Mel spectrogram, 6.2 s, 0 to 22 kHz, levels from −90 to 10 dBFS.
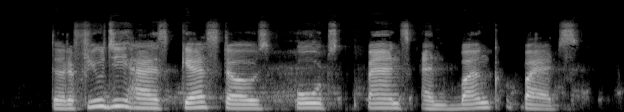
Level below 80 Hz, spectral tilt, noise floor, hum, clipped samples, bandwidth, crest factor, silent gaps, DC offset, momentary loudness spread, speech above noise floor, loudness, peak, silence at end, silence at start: -68 dBFS; -5 dB/octave; -81 dBFS; none; under 0.1%; 10 kHz; 18 dB; none; under 0.1%; 11 LU; 61 dB; -20 LUFS; -2 dBFS; 0.5 s; 0.55 s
